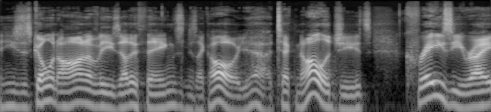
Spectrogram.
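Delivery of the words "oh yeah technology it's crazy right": odd, weird, slow, drawn-out way of talking. Retelling what a new coworker kept saying: imitating his weird delivery. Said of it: "saying it in this really weird way".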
